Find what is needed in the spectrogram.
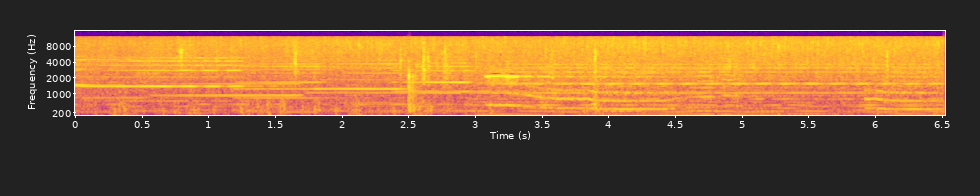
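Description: Steady rain with sustained, held music chords. About two and a half seconds in there is a click, then a long creak falling in pitch as a heavy old door swings open, and a shorter creak near the end.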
